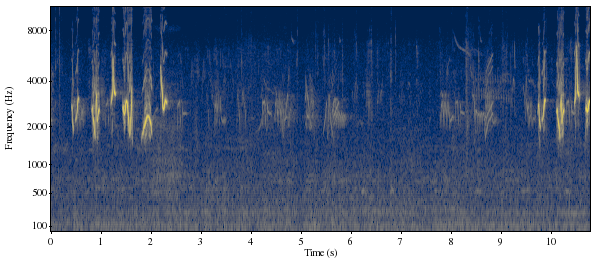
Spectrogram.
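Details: Tigrillo singing: a burst of loud, sweet, high whistled notes, then soft, scratchy twittering for several seconds before another loud whistled burst at the end.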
